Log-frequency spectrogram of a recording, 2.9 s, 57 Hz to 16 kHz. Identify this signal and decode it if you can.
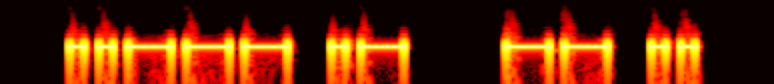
Morse code, heard as a keyed tone, about 22 wpm, 700 Hz. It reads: 2A MI
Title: Field Day Exchanges Encore - 22wpm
